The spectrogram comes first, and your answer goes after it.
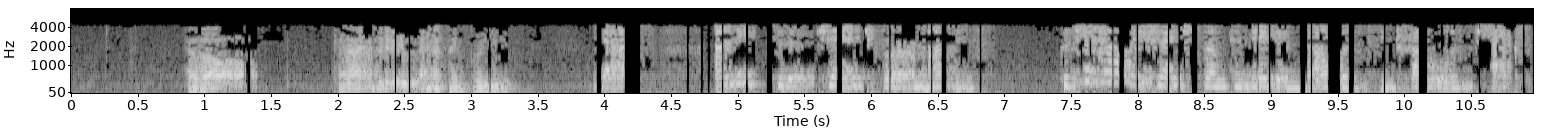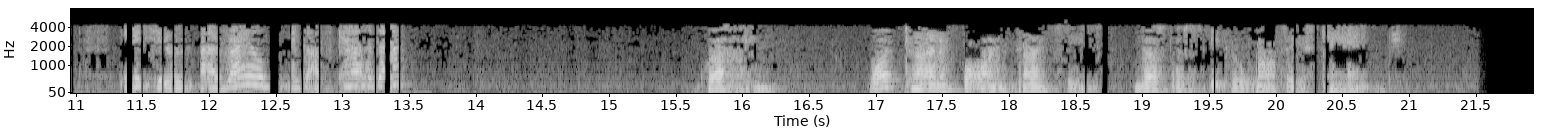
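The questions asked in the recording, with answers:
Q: What kind of foreign currency does the speaker want to exchange?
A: Canadian dollars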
